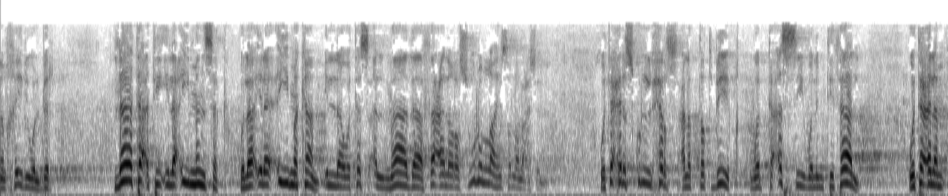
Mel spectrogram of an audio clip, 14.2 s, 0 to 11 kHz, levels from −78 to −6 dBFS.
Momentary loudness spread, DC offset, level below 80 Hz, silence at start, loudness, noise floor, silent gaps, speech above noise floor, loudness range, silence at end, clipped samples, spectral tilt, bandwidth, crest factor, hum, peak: 20 LU; 0.6%; -44 dBFS; 0 s; -18 LUFS; -39 dBFS; none; 21 dB; 6 LU; 0 s; under 0.1%; -5.5 dB/octave; 7.4 kHz; 14 dB; none; -4 dBFS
